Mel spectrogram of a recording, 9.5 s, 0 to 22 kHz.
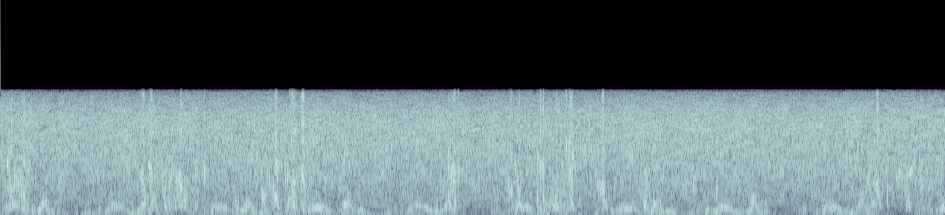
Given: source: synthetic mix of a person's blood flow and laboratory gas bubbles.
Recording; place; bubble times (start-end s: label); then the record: Doppler ultrasound of blood flow; precordium
0.00-0.30 s: bubbles
1.35-2.07 s: bubbles
2.31-2.42 s: bubbles
2.59-3.15 s: bubbles
4.44-4.62 s: bubbles
5.05-5.26 s: bubbles
5.33-6.19 s: bubbles
6.38-6.51 s: bubbles
6.55-6.64 s: bubbles
6.90-7.00 s: bubbles
7.12-7.21 s: bubbles
8.63-9.14 s: bubbles
9.17-9.32 s: bubbles
From the record:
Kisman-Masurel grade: 233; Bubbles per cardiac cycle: several, 3 to 8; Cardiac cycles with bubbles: 50 to 99%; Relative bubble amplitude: loud (0.450 to 0.775); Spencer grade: 3 (all of the cardiac periods contain showers or single bubble signals, but not dominating or overriding the cardiac motion signals); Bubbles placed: anywhere in the cardiac cycle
